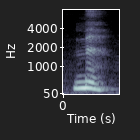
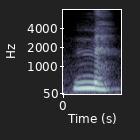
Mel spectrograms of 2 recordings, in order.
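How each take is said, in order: The two takes are said the same way.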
